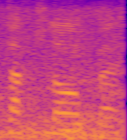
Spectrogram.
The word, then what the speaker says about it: Tacloban: No, that's wrong spelling, but it's Tacloban.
